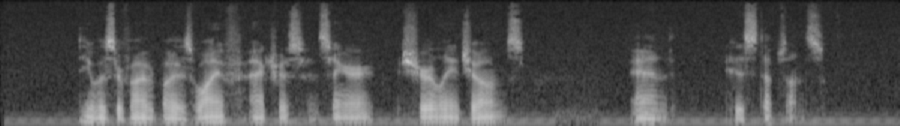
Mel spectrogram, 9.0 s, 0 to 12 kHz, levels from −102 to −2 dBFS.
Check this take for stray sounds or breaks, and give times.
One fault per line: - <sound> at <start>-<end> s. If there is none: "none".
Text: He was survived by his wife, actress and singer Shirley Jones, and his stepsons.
none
